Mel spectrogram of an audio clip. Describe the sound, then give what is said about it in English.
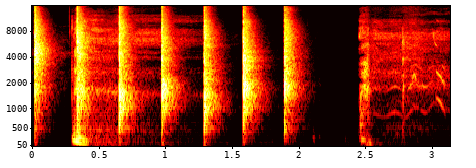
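One person clapping hands alone, giving a single-person round of applause: loud, separate, evenly spaced claps at a slow, deliberate rhythm, each ringing briefly, then a short mixed burst at the end. “And this meanwhile, giving her the one man applause.”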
